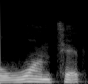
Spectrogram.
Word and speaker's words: wanted: Entonces y Okay, entonces si el verbo regular termina en t o en d, le agrego ed, pero esta suena it, así como el verbo want, que es querer. Entonces, no digo wanted, sino como wanted.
